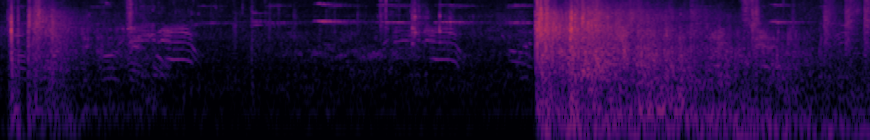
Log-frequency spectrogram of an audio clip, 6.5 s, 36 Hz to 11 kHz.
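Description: Gunfire from the Pulemyot 762 machine gun in Call of Duty Modern Warfare III, a loud dense burst of shots erupting after a quieter stretch of battle noise, with a voice talking over the combat.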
